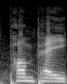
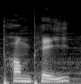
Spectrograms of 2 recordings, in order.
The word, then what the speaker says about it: Pompey: I'm pronouncing it correctly people have been telling me already it's pronounced pompy so here we go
